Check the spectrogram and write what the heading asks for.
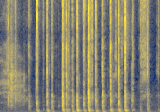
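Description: Typing on a computer keyboard: a quick, irregular run of key clicks starting about half a second in.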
